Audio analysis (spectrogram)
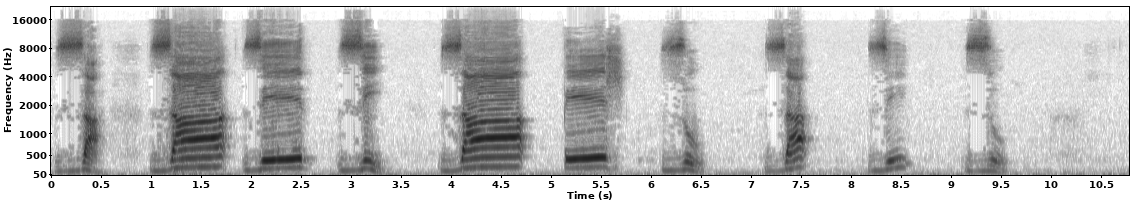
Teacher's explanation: یہاں پر زا میں سی ٹی کی آواز آئے گی، سفیریہ لیٹر میں سے ہے تو یہاں پر اپنا شوق سی ٹی والا پورا کر لیجئے سی ٹی کی آواز کے ساتھ.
